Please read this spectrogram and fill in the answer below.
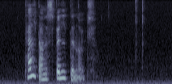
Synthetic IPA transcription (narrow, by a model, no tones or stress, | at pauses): t̪ʰɛlt̪ɑ̰ɳəspɪlt̪ənɔ̰d͡ʒ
